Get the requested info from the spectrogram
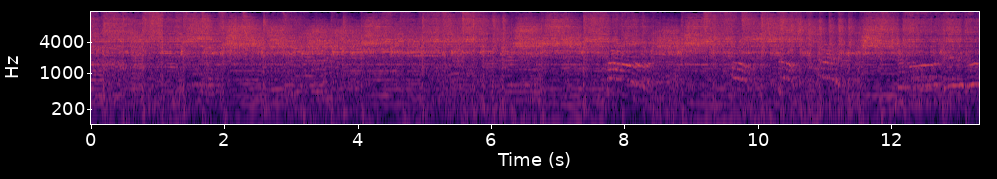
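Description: Live rock band playing electric guitars over a drum kit. In the second half a lead guitar line of bending notes rises above the band.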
